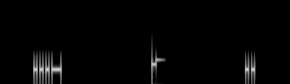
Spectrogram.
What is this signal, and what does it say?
Morse code, heard as a keyed tone, about 40 wpm, 700 Hz. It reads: V I
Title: Single Letters 40wpm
